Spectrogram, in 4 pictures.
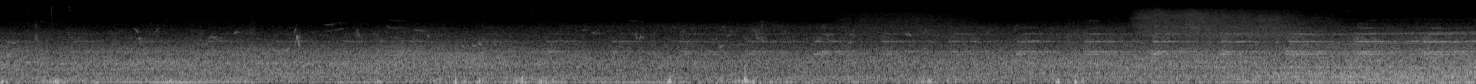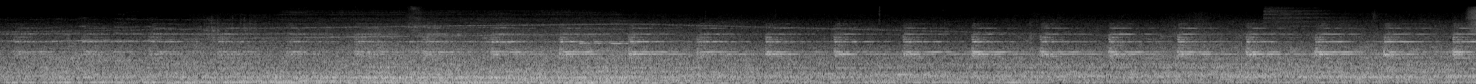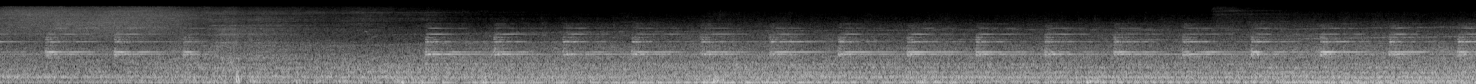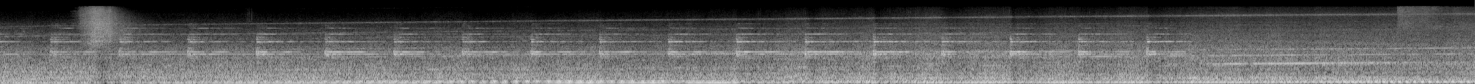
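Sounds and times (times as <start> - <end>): train rumble: 0.0 - 59.0.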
